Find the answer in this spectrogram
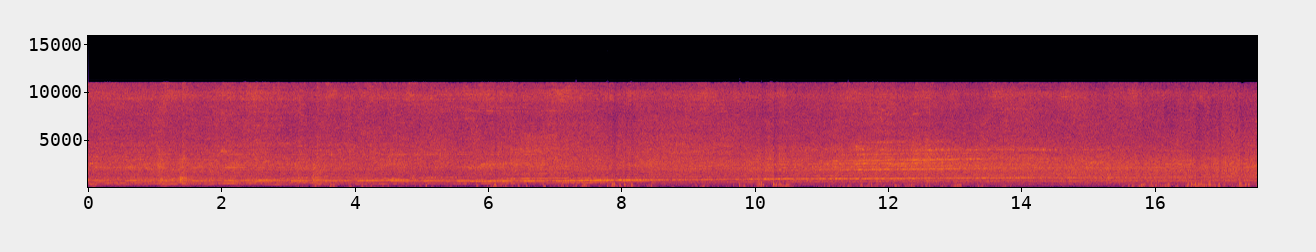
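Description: Chikuho Electric Railway tram accelerating away from a station, its traction motors giving a whine that rises steadily in pitch and then levels off, with scattered clicks.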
